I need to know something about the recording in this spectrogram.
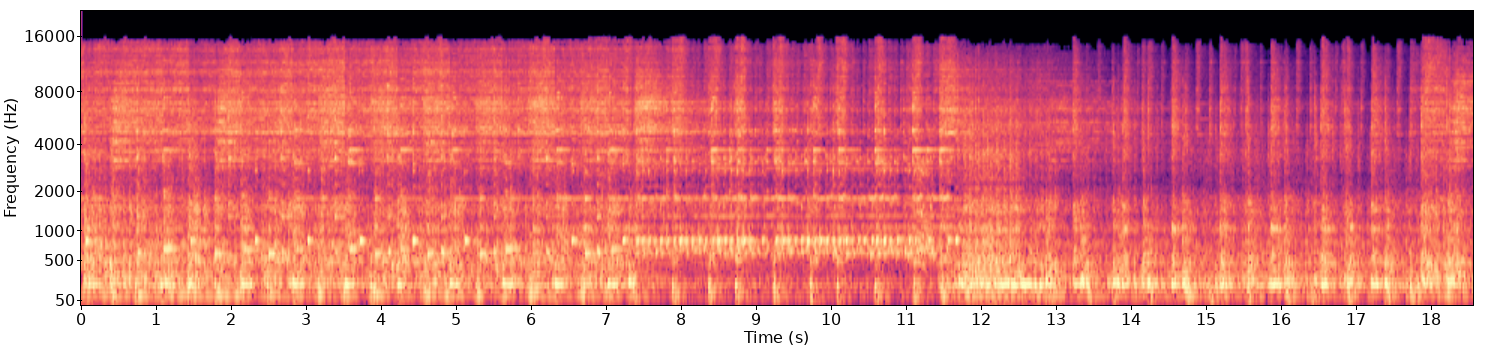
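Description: A percussion ensemble playing fast, loud rhythms with sticks on clear acrylic drums. About halfway through the low drum strokes thin out under a long held tone for a few seconds, then the full drumming comes back.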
